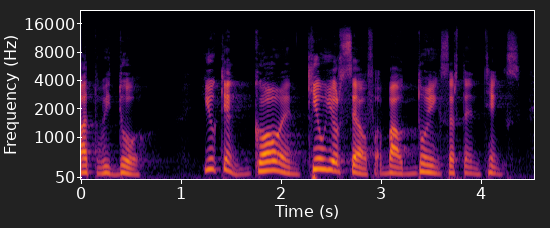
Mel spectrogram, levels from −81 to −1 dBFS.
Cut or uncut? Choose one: uncut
